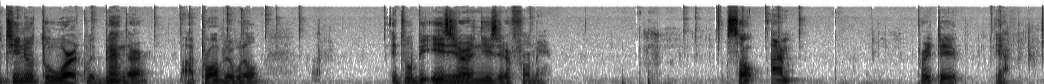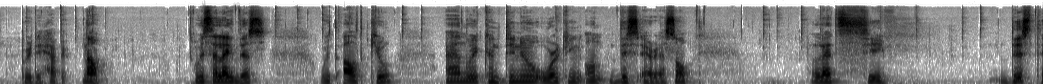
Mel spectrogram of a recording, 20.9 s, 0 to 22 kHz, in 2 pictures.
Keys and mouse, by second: 1.2 ctrl+alt+middle click, 2.1 ctrl+alt+middle click, 3.5-4.9 drag, 6.1 alt+middle click, 6.7 ctrl+alt+middle click, 7.1 alt+middle click, 7.5 ctrl+alt+middle click, 9.8 alt+q, 10.4 middle click, 10.9 alt+middle click, 12.5 middle click, 13.1 middle click, 13.5 alt+middle click, 13.9 alt+shift+middle click, 14.3-15.7 alt+middle drag, 16.5-18.2 alt+middle drag, 18.4 ctrl+alt+middle click, 18.9 alt+middle click, 19.8 click, 20.5 alt+middle click.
